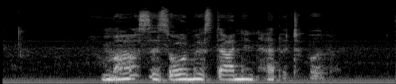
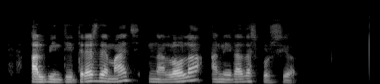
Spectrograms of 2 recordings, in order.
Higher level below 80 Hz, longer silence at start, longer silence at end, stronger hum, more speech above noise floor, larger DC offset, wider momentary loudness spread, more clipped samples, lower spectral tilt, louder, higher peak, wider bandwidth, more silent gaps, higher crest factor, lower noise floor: first, -58 dBFS vs -68 dBFS; first, 1 s vs 0.3 s; second, 0.65 s vs 0.85 s; neither; second, 25 dB vs 51 dB; neither; first, 18 LU vs 14 LU; neither; about the same, -5.5 dB/octave vs -6 dB/octave; first, -19 LUFS vs -24 LUFS; second, -8 dBFS vs -2 dBFS; first, 13.5 kHz vs 8.6 kHz; neither; second, 14 dB vs 24 dB; second, -43 dBFS vs -75 dBFS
